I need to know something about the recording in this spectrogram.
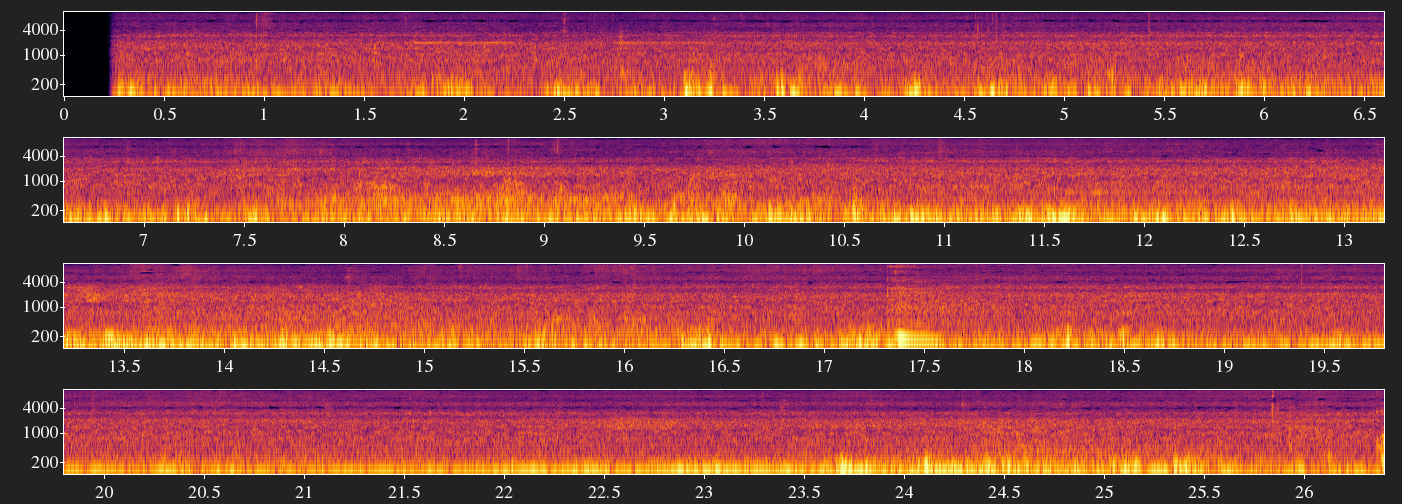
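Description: Wind buffeting the microphone outdoors: a low, uneven rumble that swells and eases.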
